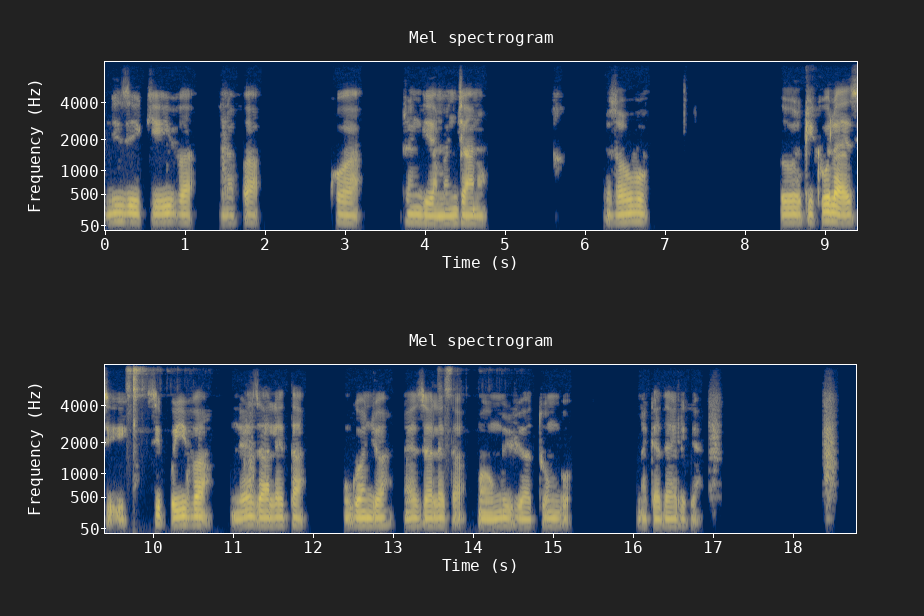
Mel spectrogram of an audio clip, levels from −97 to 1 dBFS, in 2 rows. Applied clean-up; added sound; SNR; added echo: neural mask model RNNoise.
